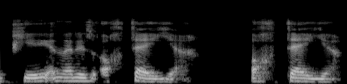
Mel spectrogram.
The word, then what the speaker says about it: orteil: Now, there's also another word for doigt de pied, and that is orteil. Orteil. O-R-T-E-I-L-S. Orteil.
